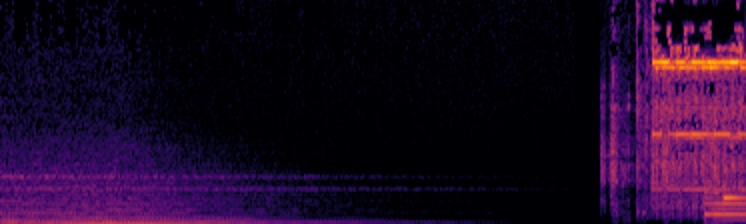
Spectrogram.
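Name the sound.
alarm clock ringing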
